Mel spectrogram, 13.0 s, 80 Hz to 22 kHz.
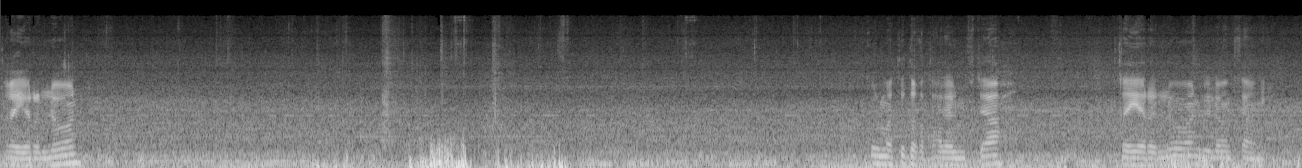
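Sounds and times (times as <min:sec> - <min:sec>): wind buffeting microphone: 0:00.0 - 0:08.5, 0:09.6 - 0:13.0.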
